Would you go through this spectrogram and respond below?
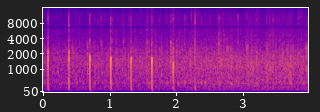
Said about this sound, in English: And can we just applaud those who stand faithfully?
